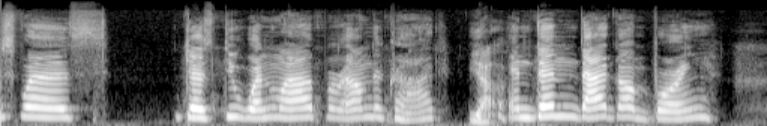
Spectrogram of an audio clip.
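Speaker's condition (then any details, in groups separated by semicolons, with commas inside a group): Cerebral palsy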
